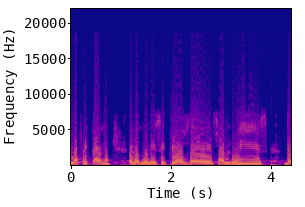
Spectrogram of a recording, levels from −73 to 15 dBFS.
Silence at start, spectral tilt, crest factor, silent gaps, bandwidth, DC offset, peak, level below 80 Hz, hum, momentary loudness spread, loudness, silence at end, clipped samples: 0 s; -6 dB/octave; 10 dB; none; 17.5 kHz; under 0.1%; -6 dBFS; -38 dBFS; none; 7 LU; -16 LUFS; 0 s; under 0.1%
